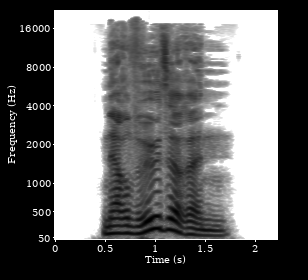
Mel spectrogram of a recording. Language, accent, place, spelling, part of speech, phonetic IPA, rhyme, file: German, Germany, Berlin, nervöseren, adjective, [nɛʁˈvøːzəʁən], -øːzəʁən, De-nervöseren.ogg
- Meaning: inflection of nervös: 1. strong genitive masculine/neuter singular comparative degree 2. weak/mixed genitive/dative all-gender singular comparative degree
